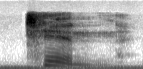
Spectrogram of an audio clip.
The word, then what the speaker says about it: tin: to the word tin let's use a short I sound so instead of te it's t tin try that a there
